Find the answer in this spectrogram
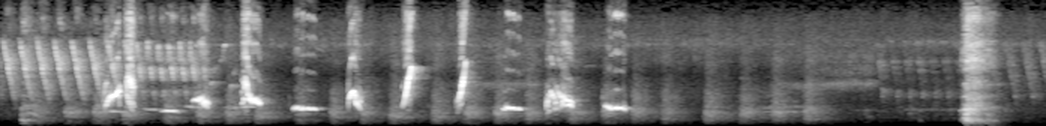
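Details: Green leafbird finished moulting, singing to stimulate other leafbirds: a steady series of loud sharp chirps and whistles, about two per second, fading out, then a single harsh noisy burst.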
